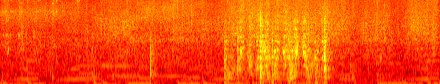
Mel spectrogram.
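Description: Vegetables and black beans sizzling in a skillet over a gas flame. A louder burst of sizzling and scraping comes about three and a half seconds in, lasting under two seconds, as the pan is shaken and its contents tossed. Soft background music with a steady bass plays underneath.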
